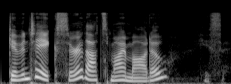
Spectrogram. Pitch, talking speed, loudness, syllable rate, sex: 220 Hz, 235 wpm, -16 LUFS, 5.6 syllables/s, female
